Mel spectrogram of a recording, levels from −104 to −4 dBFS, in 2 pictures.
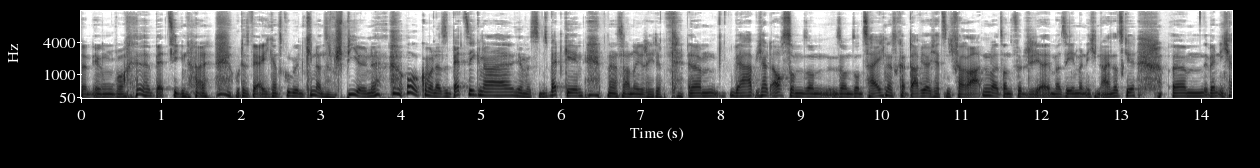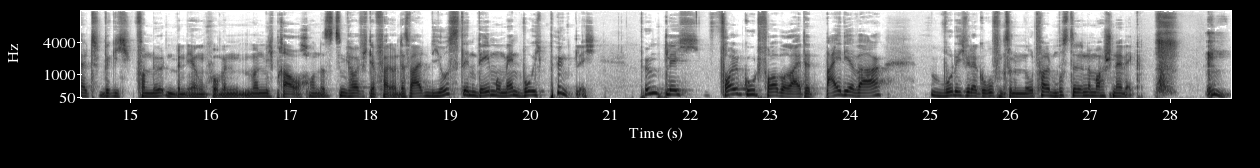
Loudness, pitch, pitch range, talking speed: -19 LUFS, 125 Hz, 110-145 Hz, 235 wpm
